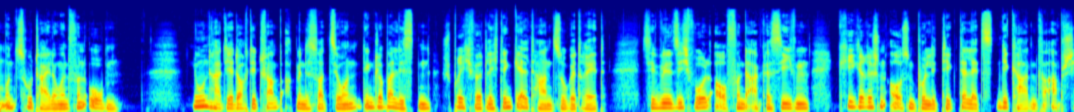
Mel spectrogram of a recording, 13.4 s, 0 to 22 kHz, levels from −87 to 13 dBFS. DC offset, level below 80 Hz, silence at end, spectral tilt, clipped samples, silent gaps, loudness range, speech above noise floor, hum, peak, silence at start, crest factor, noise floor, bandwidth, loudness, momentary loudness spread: under 0.1%; -42 dBFS; 0 s; -5.5 dB/octave; under 0.1%; none; 1 LU; 28 dB; none; -2 dBFS; 0 s; 16 dB; -44 dBFS; 16 kHz; -17 LUFS; 6 LU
